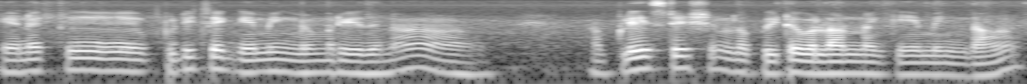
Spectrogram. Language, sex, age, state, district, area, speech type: Tamil, male, 18-30, Tamil Nadu, Viluppuram, urban, spontaneous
